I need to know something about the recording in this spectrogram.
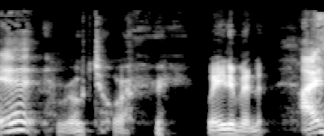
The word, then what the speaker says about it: R.O.T.O.R.: revenge and later we're going to watch 1987's rotor I pronounce it oh that's how you say it rotor wait a minute I said r o t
